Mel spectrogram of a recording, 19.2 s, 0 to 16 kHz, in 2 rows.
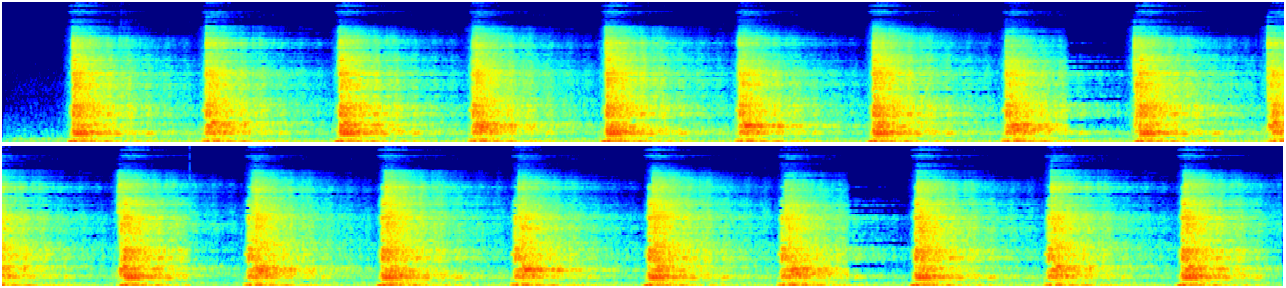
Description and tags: clock ticking 01
thx to them and have fun!
ticking, clock, ticks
